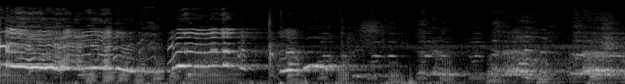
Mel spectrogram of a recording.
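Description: High-pitched wordless shrieks and wails from a woman's voice, long cries that slide up and down in pitch, loudest in the first two and a half seconds and rising again near the end.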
